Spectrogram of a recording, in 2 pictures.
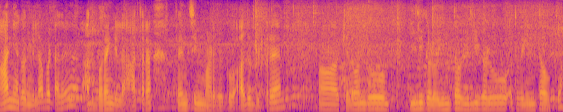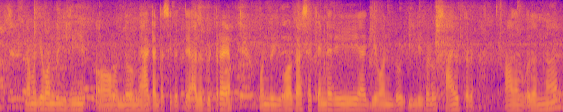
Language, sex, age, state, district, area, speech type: Kannada, male, 18-30, Karnataka, Koppal, rural, spontaneous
